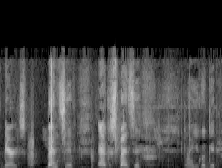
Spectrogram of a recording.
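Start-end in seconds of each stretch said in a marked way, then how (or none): 3.8-4.3 hushed warning whisper. Real, not acted. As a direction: drop to a whisper. Whispered aside about danger.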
